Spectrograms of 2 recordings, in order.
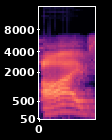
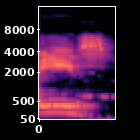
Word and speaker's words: Ives: a correction on Twitter it's Ives not Eaves pronunciation has never been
